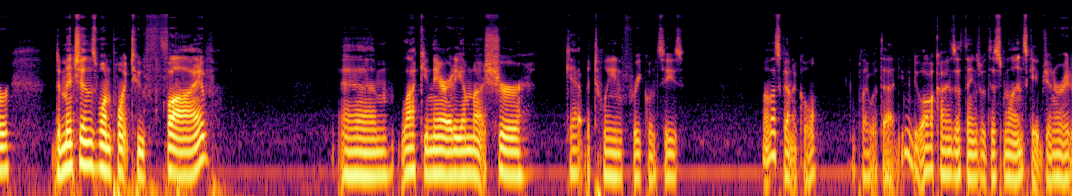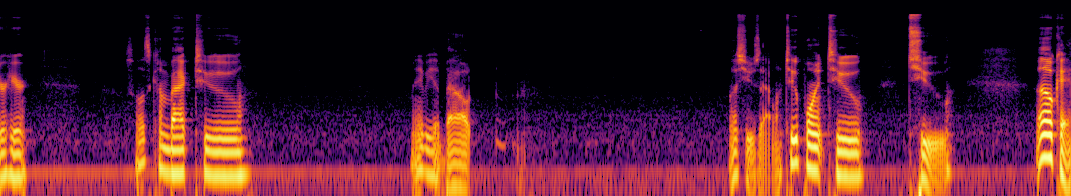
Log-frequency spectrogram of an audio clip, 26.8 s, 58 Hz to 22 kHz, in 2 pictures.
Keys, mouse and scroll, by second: 0.8 click, 3.8 click, 7.9 click, 23.2 middle click.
